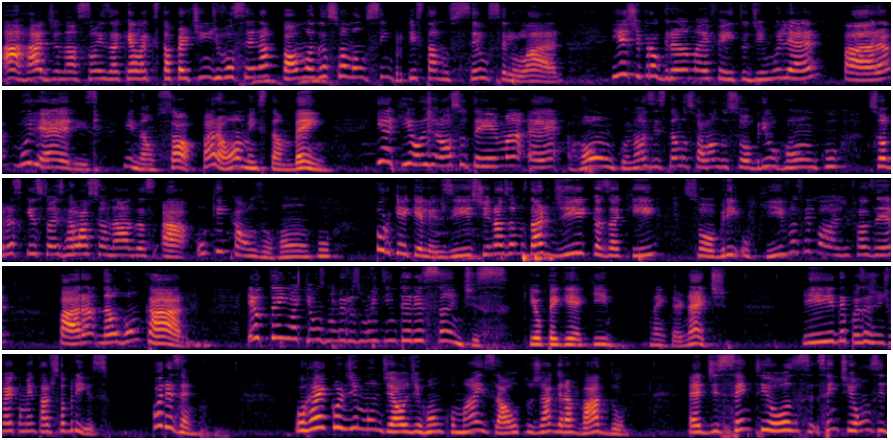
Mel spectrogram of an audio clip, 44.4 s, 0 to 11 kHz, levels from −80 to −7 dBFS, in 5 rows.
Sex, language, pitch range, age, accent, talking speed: female, Portuguese, 250-335 Hz, 30-49, Brazilian, 155 wpm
